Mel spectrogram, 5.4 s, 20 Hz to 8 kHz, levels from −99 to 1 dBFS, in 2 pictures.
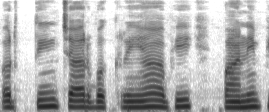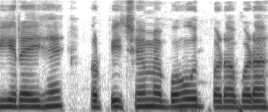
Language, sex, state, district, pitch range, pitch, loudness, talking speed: Hindi, male, Chhattisgarh, Balrampur, 160-175 Hz, 170 Hz, -20 LUFS, 155 wpm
